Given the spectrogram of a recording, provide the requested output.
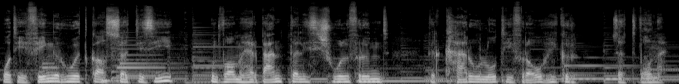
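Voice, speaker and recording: A man's voice: mid-range voice, steady tone, moderate pace, over music. A man with a Swiss German accent narrating a children's story in the first person, in simple, conversational phrasing.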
